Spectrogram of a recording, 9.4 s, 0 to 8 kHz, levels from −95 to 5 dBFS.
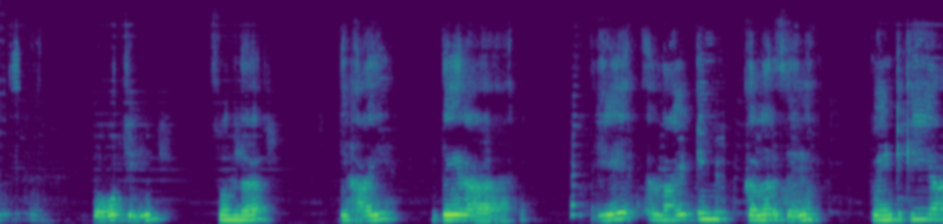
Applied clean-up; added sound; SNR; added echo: neural mask model DeepFilterNet 3.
